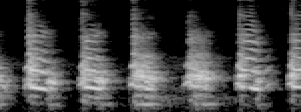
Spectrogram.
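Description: Bourbon turkeys on a small farm gobble in six loud, evenly spaced bursts, each a harsh rattling call close by with short pauses between.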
